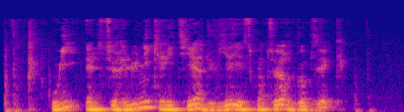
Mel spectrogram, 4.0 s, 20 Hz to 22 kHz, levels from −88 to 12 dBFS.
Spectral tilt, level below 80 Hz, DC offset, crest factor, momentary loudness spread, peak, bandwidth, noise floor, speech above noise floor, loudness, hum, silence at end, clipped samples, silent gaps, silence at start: -9 dB/octave; -42 dBFS; under 0.1%; 12 dB; 7 LU; -2 dBFS; 11.5 kHz; -44 dBFS; 32 dB; -13 LUFS; none; 0.45 s; under 0.1%; none; 0.05 s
